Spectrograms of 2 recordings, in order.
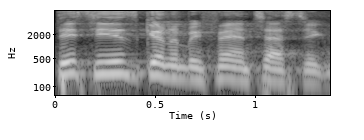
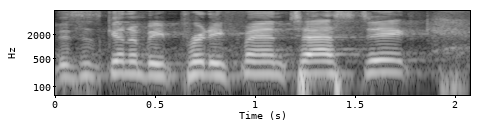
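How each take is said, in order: First: The voice falls at the end like a statement. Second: The voice rises at the end like a question. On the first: It sounds like a statement. The speaker calls it right. "That's better" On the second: It sounds like a question. The speaker calls it wrong. "that was sounded like a question"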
